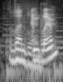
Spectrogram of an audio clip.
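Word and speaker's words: Lindblum: Wait, is that how you pronounce it? Lindblom?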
